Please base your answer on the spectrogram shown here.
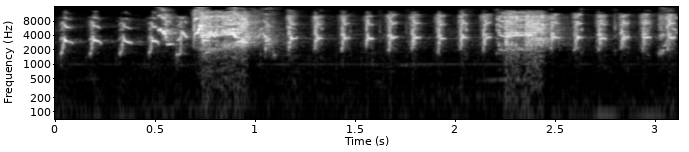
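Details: Male and female lovebirds in a breeding-lure recording: fast, evenly pulsed high chirps repeated about six times a second, interrupted by two harsh noisy squawk bursts.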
